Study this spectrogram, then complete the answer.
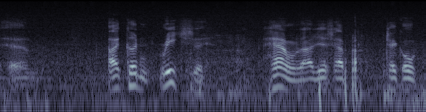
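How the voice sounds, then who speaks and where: In a rural Southern US accent, a man talks at a fairly slow pace. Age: 80s+. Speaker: farmer. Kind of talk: oral history interview.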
